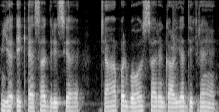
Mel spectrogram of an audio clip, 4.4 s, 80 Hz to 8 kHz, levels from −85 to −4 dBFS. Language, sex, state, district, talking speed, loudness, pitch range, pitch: Hindi, male, Jharkhand, Ranchi, 175 wpm, -17 LUFS, 110-120 Hz, 115 Hz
